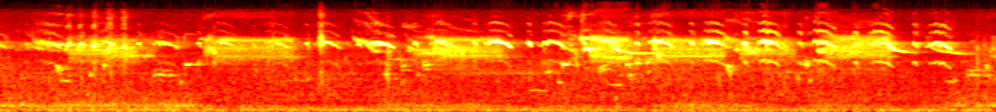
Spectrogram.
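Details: Wild birds singing by Lake Erie: a busy chorus of sharp, high chirps and rising whistled notes in quick irregular bursts over faint background noise.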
